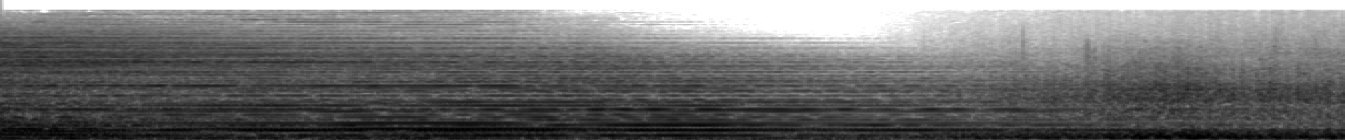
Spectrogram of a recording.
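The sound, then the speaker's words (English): The engines of an airplane carrying Adolf Hitler drone steadily as it taxis to a halt, a loud, tonal hum with layered harmonics whose higher whine fades partway through, leaving a rougher low rumble as it slows. “As the plane taxis to a halt, its passenger, Adolf Hitler, is in a deep, dark funk.”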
